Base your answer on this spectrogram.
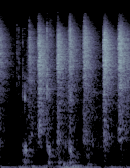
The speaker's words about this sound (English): Here comes the dog. How'd you get down here? So loud.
